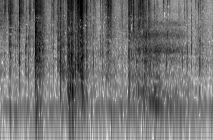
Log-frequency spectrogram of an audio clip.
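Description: Thin plastic wrapping crinkling as a small cardboard toy box is opened by hand, with the crackle coming in irregular bursts and a softer rustle later on.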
